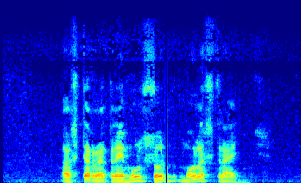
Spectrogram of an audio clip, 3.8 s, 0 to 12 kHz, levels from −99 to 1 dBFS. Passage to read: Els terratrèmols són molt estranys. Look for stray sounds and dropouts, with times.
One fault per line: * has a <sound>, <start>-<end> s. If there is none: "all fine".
* has a dropout, 2.1-2.1 s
